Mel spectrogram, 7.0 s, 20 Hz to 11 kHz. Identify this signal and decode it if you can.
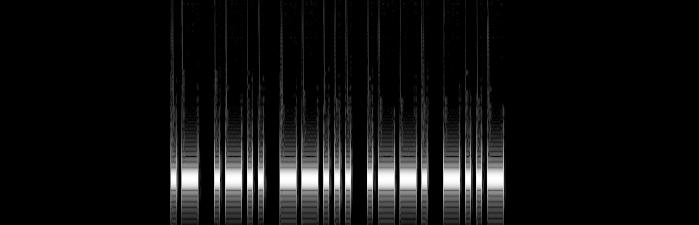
Morse code, heard as a keyed tone, about 22 wpm, 700 Hz. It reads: AL7PX
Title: USA Call Signs - 5 Characters - 22wpm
